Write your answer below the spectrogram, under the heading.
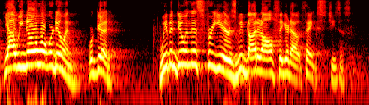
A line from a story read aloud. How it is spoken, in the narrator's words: we're yelling back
